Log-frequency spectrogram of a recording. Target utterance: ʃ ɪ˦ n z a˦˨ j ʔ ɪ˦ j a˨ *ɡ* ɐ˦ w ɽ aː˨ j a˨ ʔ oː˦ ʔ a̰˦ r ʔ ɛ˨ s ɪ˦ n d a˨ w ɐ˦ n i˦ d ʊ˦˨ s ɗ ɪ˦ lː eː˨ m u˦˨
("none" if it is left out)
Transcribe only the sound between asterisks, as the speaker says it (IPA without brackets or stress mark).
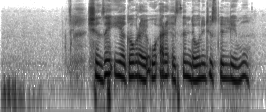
ɡ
